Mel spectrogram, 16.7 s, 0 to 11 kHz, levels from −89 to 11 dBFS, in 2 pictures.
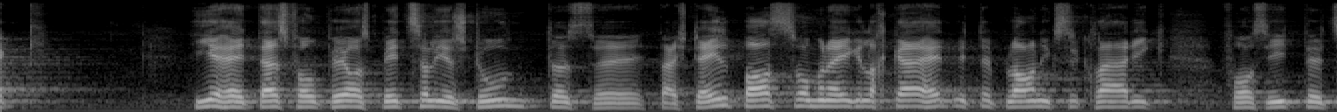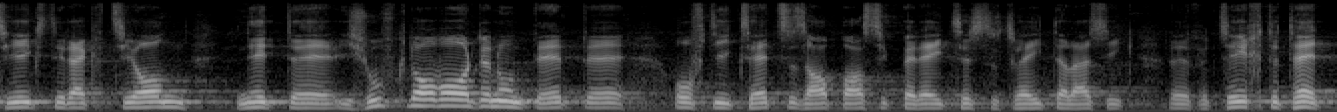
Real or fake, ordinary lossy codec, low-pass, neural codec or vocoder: real; none; 9.9 kHz; none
